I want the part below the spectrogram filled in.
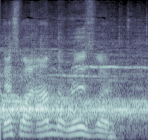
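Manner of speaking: shouted boast. Real, not acted. Host boasting to his chat, shouting. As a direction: proclaim it to the crowd.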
